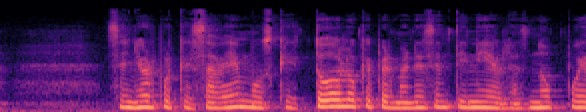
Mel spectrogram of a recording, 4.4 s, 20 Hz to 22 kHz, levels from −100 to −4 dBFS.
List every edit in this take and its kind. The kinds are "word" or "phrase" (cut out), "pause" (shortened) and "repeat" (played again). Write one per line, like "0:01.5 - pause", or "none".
none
